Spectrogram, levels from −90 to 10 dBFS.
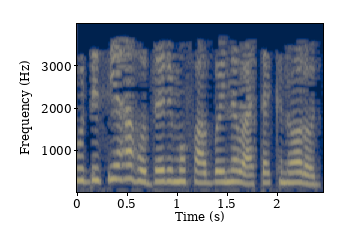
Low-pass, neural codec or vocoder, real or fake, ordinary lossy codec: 3.6 kHz; codec, 16 kHz, 0.3 kbps, FocalCodec; fake; MP3, 16 kbps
